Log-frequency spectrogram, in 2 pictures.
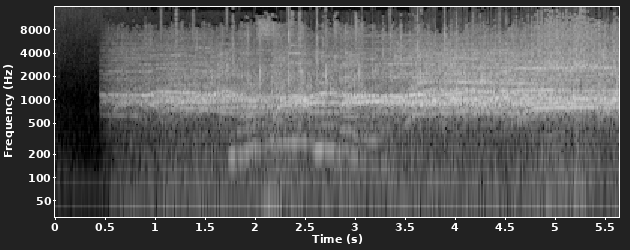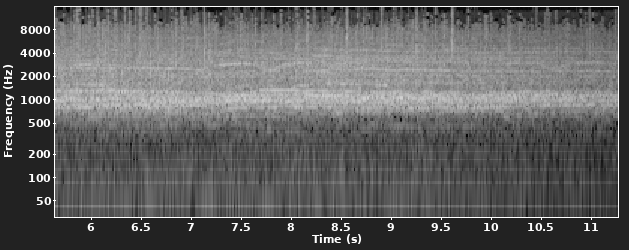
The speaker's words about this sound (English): On Monday, Palestinian student Mohsen Madawi walked across the stage to receive his GS diploma from the Columbia University School of General Studies. Students erupted in thunderous applause. There was a standing ovation.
